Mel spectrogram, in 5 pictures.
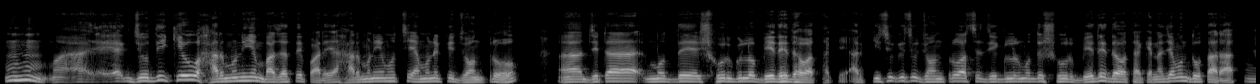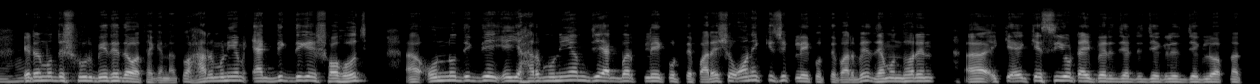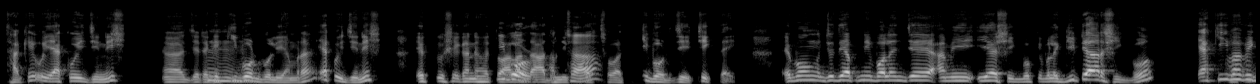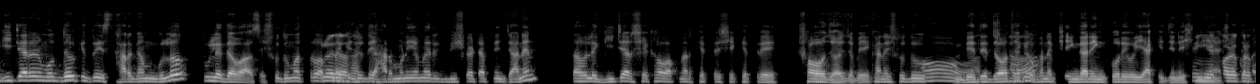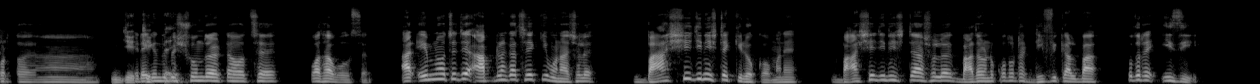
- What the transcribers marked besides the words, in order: none
- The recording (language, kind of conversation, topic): Bengali, podcast, নতুন কোনো বাদ্যযন্ত্র শেখা শুরু করার সিদ্ধান্ত আপনি কীভাবে নিয়েছিলেন?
